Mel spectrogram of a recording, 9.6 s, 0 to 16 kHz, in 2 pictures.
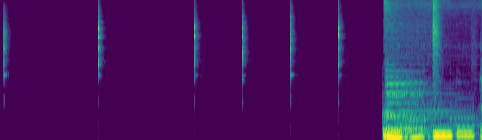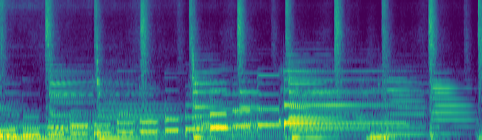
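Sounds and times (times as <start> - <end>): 
guitar playing altered scales: 3.8 - 9.5.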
